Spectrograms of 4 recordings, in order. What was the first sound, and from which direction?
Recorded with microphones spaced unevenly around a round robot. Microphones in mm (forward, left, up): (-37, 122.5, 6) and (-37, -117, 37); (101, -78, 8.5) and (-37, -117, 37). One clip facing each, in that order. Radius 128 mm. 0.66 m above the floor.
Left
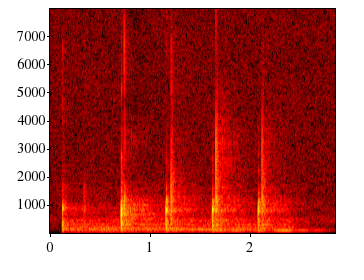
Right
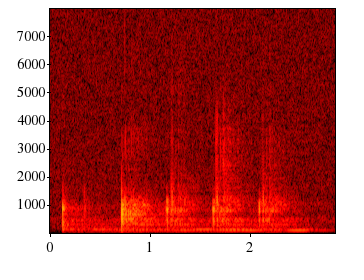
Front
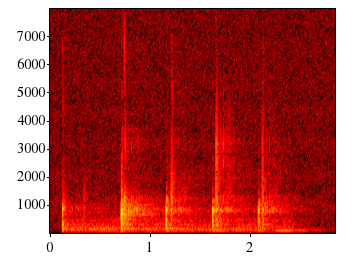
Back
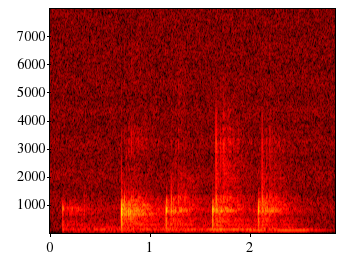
Footsteps, 40° left.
